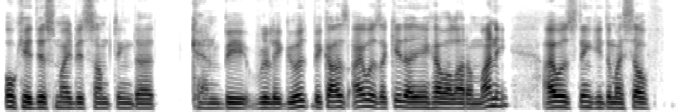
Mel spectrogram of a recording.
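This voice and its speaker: A young Croatian agency owner, speaking with a Croatian accent, is a relaxed, rambling interview guest who peppers his speech with "like" and "bro." His voice is mid-range and smooth, recorded in clean studio sound with no room sound.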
